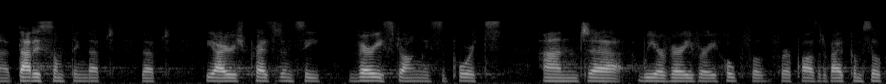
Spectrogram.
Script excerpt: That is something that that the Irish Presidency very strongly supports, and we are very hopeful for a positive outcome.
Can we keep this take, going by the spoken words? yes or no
yes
